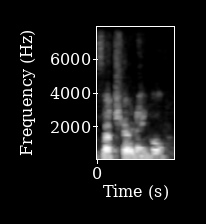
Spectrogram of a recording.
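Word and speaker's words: Sharron Angle: You'll remember in 2010, Sharon Angle, who ran against Harry Reid in Nevada, Sharon Angle? – Yeah, you said it right.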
